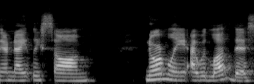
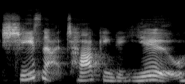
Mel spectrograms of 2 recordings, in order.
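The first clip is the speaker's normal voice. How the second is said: snotty, snooty, stuck-up, superior tone. Reading a story: Elizabeth answers the narrator, who spoke to Sarah, in a snotty tone. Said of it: "replies in a snotty tone".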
